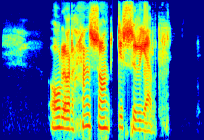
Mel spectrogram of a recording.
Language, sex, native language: Icelandic, female, Icelandic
